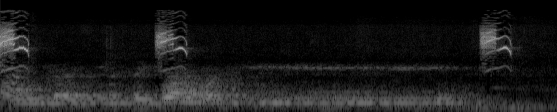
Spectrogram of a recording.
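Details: Lure recording of an excited sogon calling a rival: loud, shrill squealing notes in bursts about every one and a half to three seconds, over a steady low humming drone.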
